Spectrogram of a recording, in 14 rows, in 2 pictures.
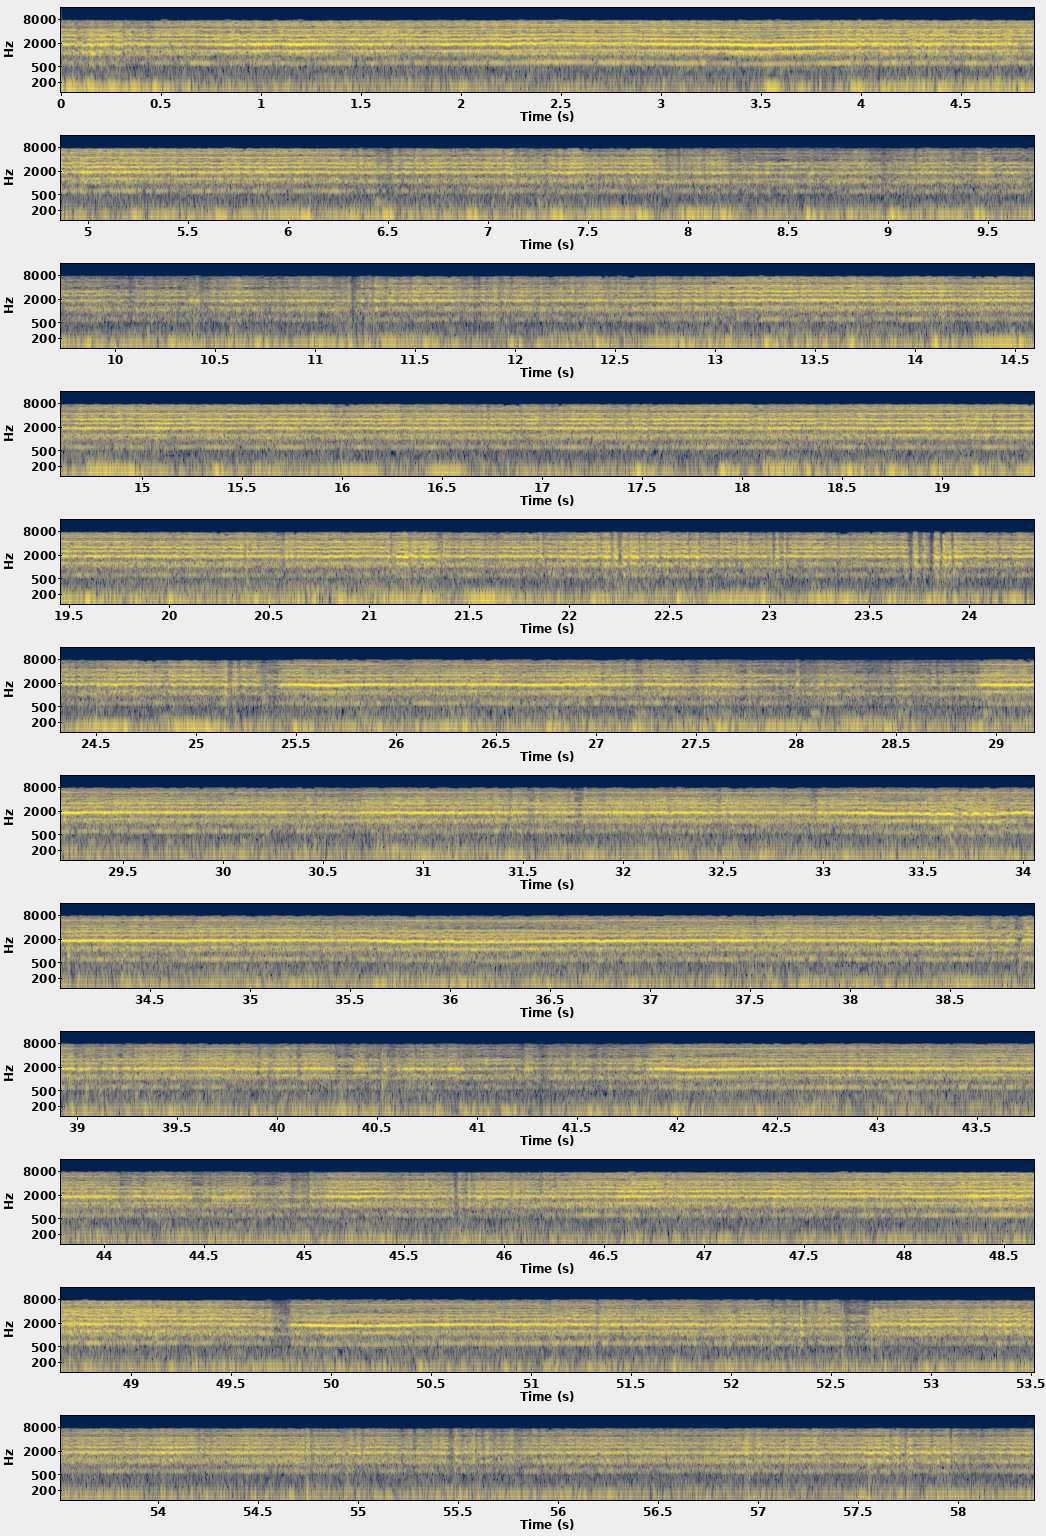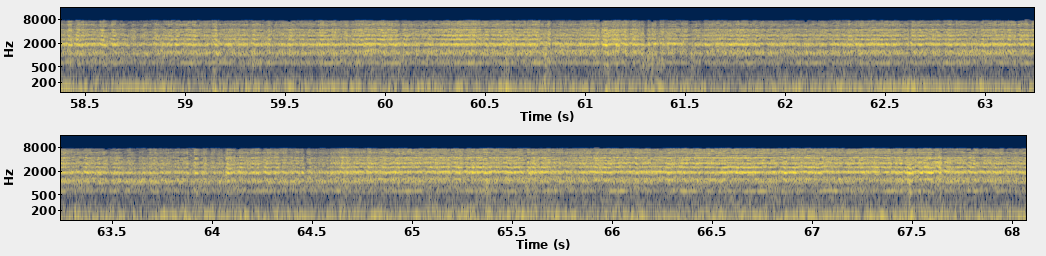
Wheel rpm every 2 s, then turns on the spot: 170, 160, 170, 170, 170, 160, 160, 170, 170, 170, 170, 170, 170, 160, 170, 170, 160, 170, 160, 170, 160, 170, 160, 160, 160, 160, 170, 170, 170, 170, 170, 170, 170, 160.
none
